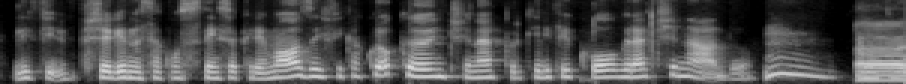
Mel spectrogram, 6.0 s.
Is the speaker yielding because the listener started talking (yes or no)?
yes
